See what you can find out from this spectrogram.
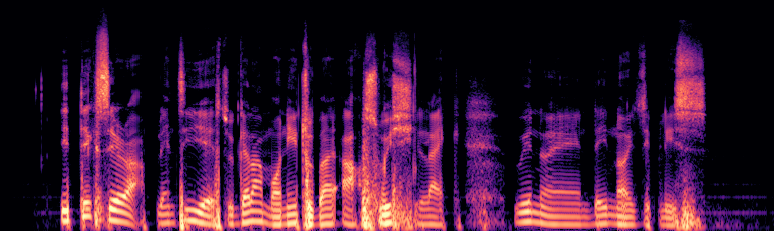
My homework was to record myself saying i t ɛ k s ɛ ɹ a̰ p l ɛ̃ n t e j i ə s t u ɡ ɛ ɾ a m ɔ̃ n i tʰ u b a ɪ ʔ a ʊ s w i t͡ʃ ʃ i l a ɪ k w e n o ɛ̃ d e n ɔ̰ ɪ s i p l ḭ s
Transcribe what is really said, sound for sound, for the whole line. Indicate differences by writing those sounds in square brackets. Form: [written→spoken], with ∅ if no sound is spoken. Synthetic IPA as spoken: i t [ɛ→e] k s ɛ ɹ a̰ p l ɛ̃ n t [e→i] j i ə s t u ɡ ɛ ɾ a m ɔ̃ n i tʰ u b a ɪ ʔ a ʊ s w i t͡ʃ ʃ i l a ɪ k w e n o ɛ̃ d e n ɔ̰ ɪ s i p l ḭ s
